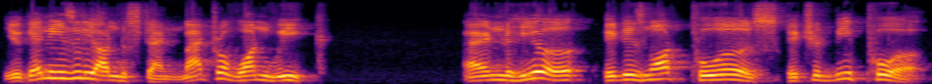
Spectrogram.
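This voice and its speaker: An older man with an Indian English accent teaches an online English grammar class, calling on students by name, asking questions and repeating the key points slowly. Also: a little high, very animated, a little mellow. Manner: addresses students by name, asks and answers his own questions. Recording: dull lo-fi audio.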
